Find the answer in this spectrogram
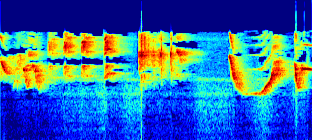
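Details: Competition orange-headed thrush, first-prize champion at a Royal Cup contest, delivering rapid chattering phrases in short bursts, then a pause and a long swooping whistle dipping and rising again, followed by high clipped notes.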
